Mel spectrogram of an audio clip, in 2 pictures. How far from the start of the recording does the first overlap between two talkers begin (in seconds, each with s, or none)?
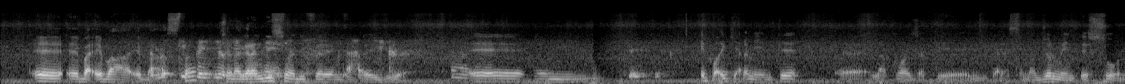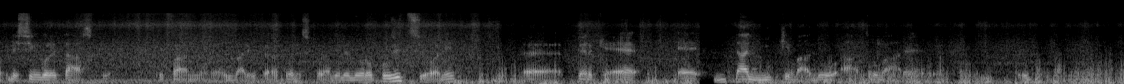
1.5 s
